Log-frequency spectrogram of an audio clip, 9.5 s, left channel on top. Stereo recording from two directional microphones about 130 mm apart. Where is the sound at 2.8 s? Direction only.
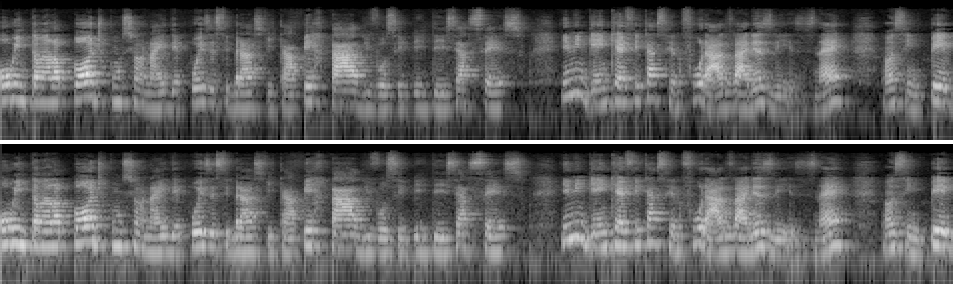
25° left (ahead or behind).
